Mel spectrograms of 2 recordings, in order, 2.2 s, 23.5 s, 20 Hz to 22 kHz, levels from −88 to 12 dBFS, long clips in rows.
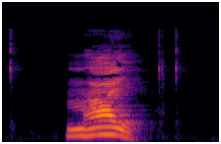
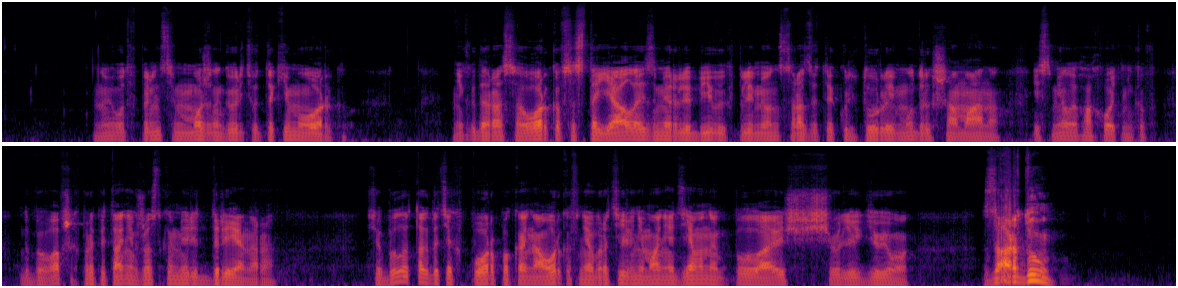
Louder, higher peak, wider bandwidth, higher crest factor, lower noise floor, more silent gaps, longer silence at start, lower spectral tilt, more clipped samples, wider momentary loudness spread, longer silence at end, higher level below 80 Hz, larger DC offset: first, -19 LUFS vs -30 LUFS; about the same, -4 dBFS vs -6 dBFS; second, 11 kHz vs over 20 kHz; second, 20 dB vs 26 dB; about the same, -75 dBFS vs -72 dBFS; neither; second, 0.65 s vs 0.95 s; about the same, -6 dB/octave vs -5 dB/octave; neither; about the same, 16 LU vs 14 LU; second, 0.85 s vs 1.2 s; second, -66 dBFS vs -46 dBFS; neither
